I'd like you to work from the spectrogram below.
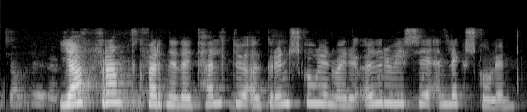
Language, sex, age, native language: Icelandic, female, 13, Icelandic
